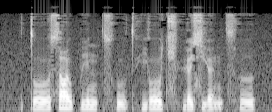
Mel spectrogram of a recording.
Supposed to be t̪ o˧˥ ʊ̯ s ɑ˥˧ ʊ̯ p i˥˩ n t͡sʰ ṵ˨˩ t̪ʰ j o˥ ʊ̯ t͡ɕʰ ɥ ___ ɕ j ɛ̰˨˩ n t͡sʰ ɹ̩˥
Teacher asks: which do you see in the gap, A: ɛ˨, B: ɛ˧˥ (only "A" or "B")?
A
